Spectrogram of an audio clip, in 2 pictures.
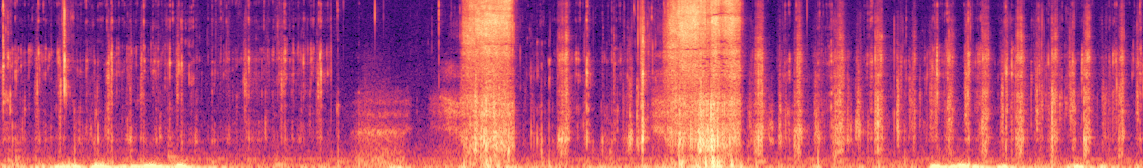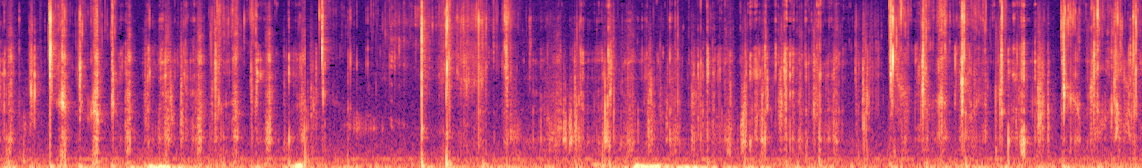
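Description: Close-miked eating: a person chewing a mouthful of spicy jjapaguri black bean noodles, with many small wet, crunchy chewing clicks. Two longer, louder stretches come about six and nine seconds in.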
